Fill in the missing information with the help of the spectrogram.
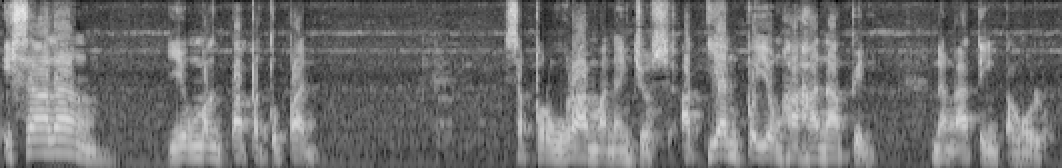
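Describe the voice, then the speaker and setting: A man with a Filipino accent preaching an impassioned sermon. He swings between low, earnest explaining and loud, high exhortation, repeating slogans to his brethren and mixing English words into his speech. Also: animated, measured pace, long pauses, slightly rough, poor audio. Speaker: religious movement preacher.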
